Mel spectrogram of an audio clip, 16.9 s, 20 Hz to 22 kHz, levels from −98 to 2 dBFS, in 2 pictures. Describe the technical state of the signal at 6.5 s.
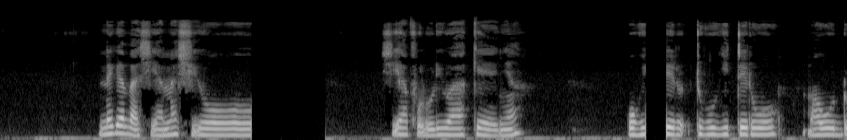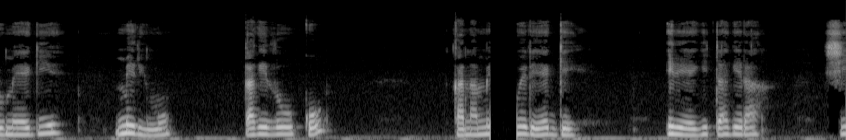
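A digital wireless dropout occurs from 6.45 to 6.67 s: the radio link lost too much data, so the receiver muted the output for about 215 ms with a very quick fade. The speech drops into a clean hole of near silence, with no noise burst on either side.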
